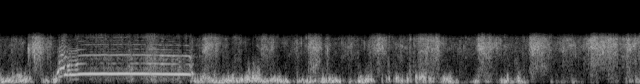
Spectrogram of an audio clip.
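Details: A 7-year-old Treeing Walker Coonhound named Clarence, trailing a deer, lets out one drawn-out, even-pitched baying note lasting over a second, followed by loud rustling and thrashing movement through vegetation.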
